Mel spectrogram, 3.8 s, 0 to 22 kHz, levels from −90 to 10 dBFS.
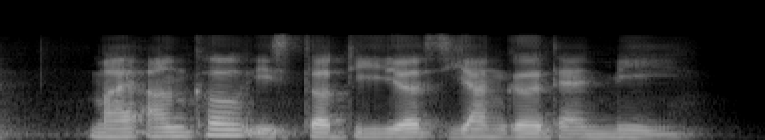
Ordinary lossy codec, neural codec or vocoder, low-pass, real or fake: none; codec, 16 kHz, about 1 kbps, DyCAST, with the encoder's durations; none; fake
